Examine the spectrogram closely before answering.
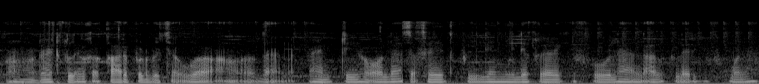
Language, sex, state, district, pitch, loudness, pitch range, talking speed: Hindi, male, Bihar, Begusarai, 115 Hz, -35 LUFS, 110-120 Hz, 190 wpm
